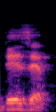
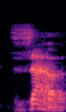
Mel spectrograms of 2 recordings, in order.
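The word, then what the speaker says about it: ذال: yang selanjutnya itu Zal Zal ini dz jadi bukan Zal bukan zat tetapi zat-zat ada lidahnya itu agak dijepit Ada ular salah sama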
